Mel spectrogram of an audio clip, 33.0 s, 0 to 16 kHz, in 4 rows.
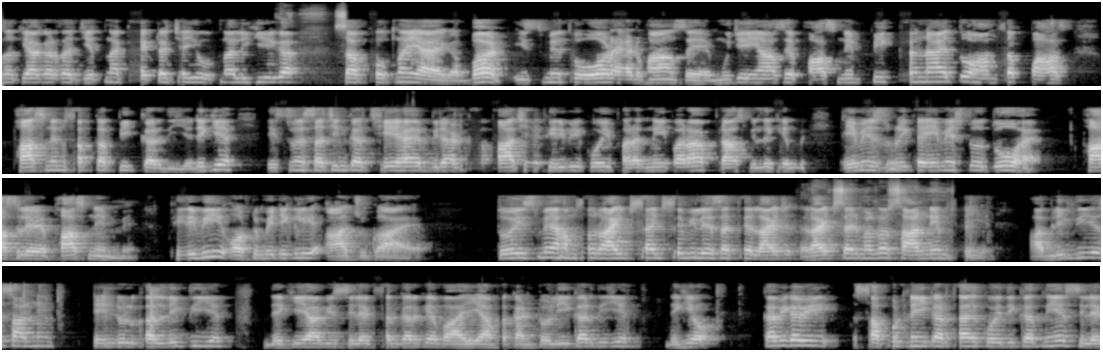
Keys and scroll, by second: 28.7 ctrl+e.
